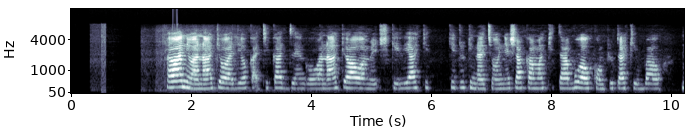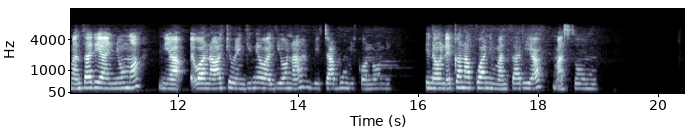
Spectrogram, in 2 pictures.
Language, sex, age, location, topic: Swahili, female, 25-35, Nairobi, education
